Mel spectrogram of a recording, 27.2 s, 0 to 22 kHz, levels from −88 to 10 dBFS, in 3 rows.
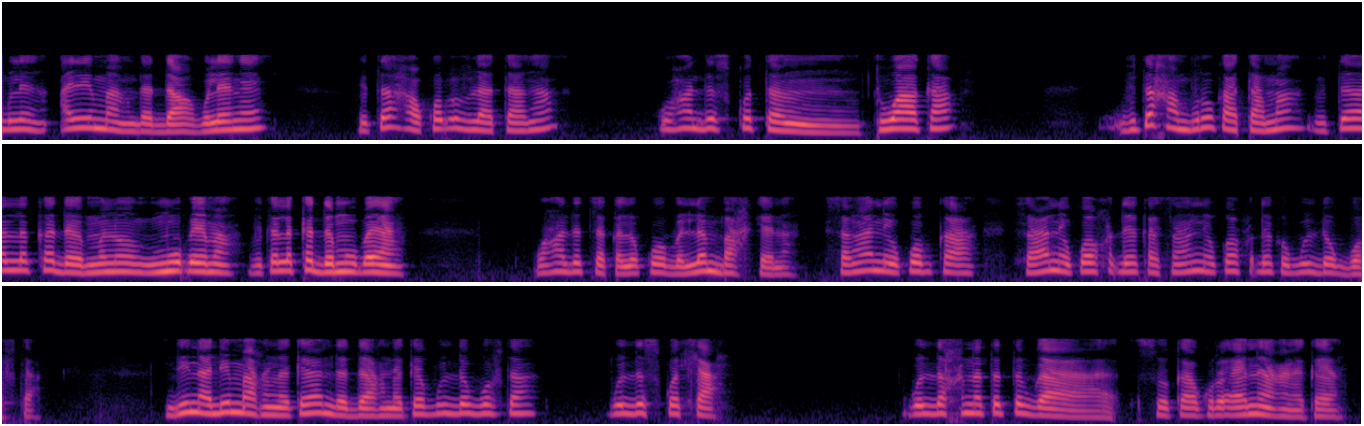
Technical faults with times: none

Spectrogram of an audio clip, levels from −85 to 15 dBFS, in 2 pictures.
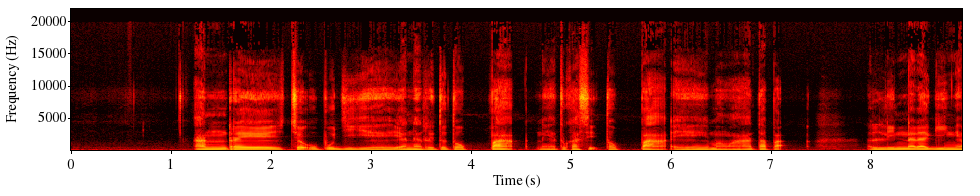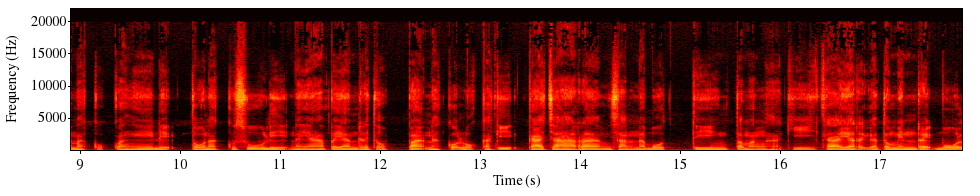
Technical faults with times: none

